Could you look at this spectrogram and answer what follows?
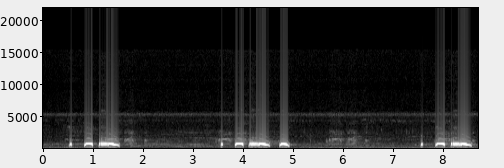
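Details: Male spotted dove calling, a lure sound for wild doves: three crisp phrases roughly three seconds apart, each a brief pip, two arched coos, a longer trembling coo and a closing downward coo, with quiet between.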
